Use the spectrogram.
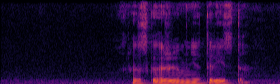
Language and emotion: Russian, neutral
